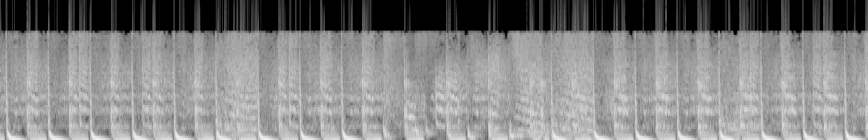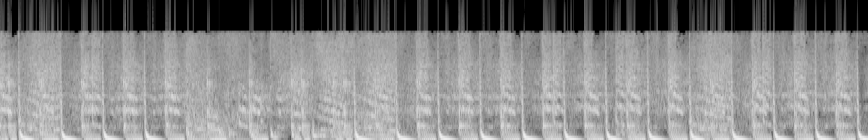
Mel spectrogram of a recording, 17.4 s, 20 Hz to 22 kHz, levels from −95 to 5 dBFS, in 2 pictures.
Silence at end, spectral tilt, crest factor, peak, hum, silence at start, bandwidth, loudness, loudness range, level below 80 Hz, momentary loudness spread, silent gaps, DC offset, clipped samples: 0 s; -3.5 dB/octave; 8 dB; 0 dBFS; none; 0 s; 8.8 kHz; -8 LUFS; 1 LU; -12 dBFS; 3 LU; none; under 0.1%; 0.3%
